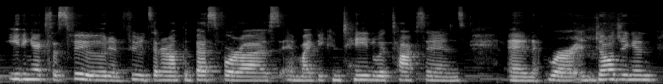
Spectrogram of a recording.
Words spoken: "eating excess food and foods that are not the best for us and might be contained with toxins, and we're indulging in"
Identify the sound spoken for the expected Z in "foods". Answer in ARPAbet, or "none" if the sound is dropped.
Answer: Z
